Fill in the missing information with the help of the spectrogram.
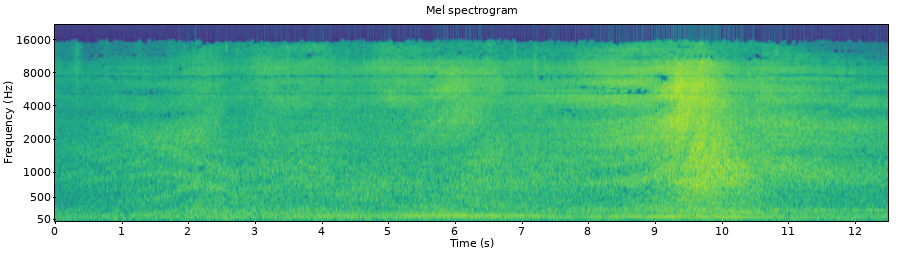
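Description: Road traffic: a vehicle going by on the road, growing louder to pass closest about ten seconds in and then fading, with a low engine hum under the tyre noise.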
